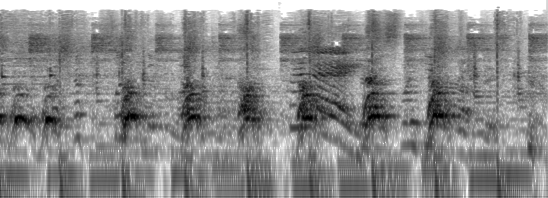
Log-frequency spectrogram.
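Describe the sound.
A dog barks in a rapid, steady series of about eight sharp, yappy barks, fairly loud, with faint indistinct voices in the background.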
